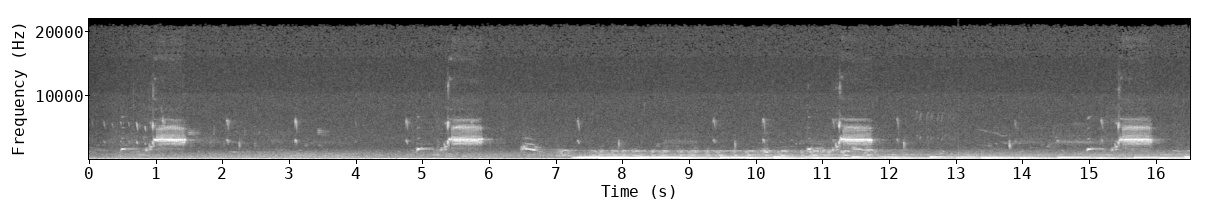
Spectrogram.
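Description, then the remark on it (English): Red-winged blackbird calls ring out in a repeating pattern, a harsh buzzy phrase every few seconds, over a steady low rumble with a layered tonal hum joining partway through. “The red-winged blackbird is the most abundant bird species in North America.”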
